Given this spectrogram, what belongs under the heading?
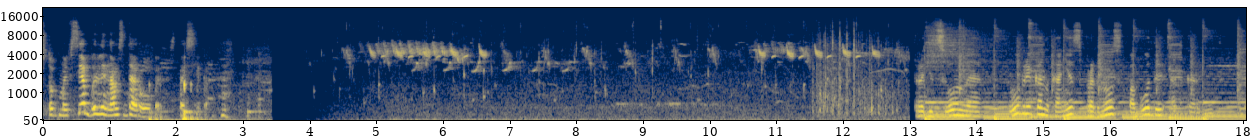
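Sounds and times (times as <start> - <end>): high bird chirps: 3.9 - 13.0
wings flapping: 11.4 - 13.0.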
